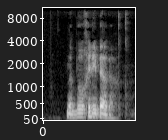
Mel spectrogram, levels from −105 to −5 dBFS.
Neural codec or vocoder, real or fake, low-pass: none; real; 9.9 kHz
